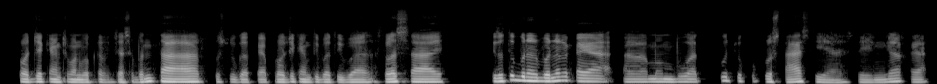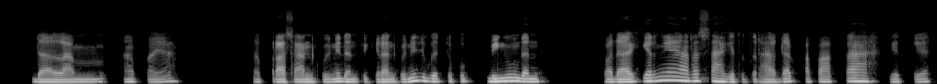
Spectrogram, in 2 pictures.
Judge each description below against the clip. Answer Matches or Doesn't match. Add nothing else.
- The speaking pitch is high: Doesn't match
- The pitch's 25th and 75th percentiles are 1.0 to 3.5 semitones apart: Matches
